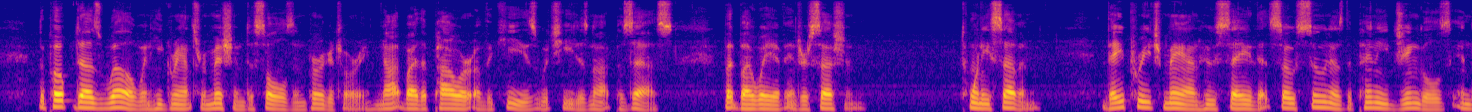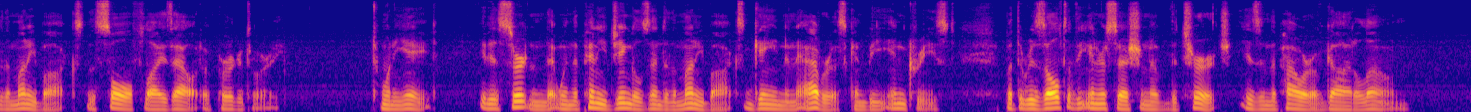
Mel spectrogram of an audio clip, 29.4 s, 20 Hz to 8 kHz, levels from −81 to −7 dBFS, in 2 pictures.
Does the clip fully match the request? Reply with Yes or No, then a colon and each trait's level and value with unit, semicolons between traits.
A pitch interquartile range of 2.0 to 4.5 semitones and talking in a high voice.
No: average, 3.6 semitones; low, 115 Hz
